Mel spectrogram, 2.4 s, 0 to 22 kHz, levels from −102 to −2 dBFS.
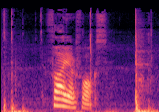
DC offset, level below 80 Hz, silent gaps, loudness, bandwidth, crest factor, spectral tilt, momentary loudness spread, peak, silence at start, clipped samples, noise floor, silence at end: under 0.1%; -34 dBFS; none; -16 LUFS; 16 kHz; 18 dB; -6 dB/octave; 18 LU; -2 dBFS; 0.05 s; under 0.1%; -35 dBFS; 0.05 s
